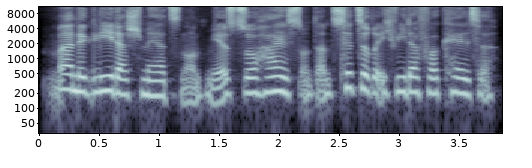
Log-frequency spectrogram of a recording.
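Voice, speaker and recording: A woman voicing a frail, feverish old woman who is dying and speaks slowly, weakly and tenderly. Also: medium pitch, vocal fry, warm tone, no room sound, studio quality, natural voice. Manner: slow, weak and tender. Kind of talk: audiobook dialogue.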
